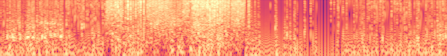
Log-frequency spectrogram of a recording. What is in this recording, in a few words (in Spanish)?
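"cristal", Spanish; laboratori fonetica; paraules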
